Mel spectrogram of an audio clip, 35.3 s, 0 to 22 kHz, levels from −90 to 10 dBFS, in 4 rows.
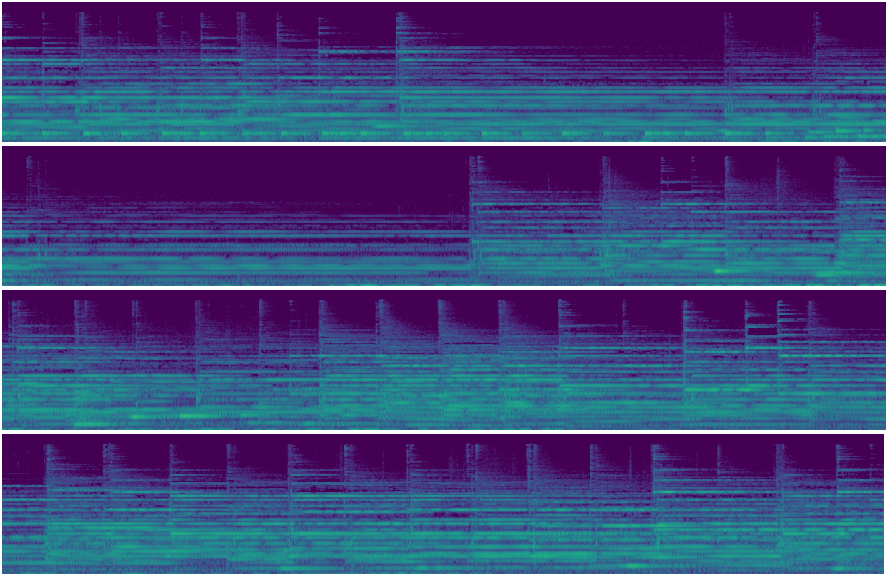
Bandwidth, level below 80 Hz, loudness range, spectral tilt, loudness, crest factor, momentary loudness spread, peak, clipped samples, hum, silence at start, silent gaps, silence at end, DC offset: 16 kHz; -62 dBFS; 11 LU; -4 dB/octave; -31 LUFS; 18 dB; 15 LU; -14 dBFS; under 0.1%; none; 0 s; none; 0 s; under 0.1%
